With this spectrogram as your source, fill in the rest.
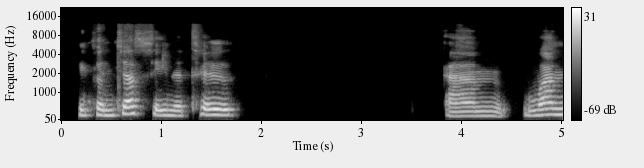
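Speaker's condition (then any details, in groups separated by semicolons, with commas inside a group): Muscular dystrophy; progressive muscle wasting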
